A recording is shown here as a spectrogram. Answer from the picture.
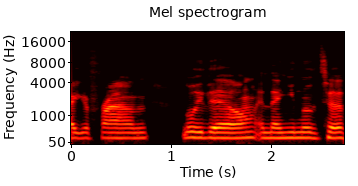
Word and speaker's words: Louisville: It's Louisville, not Louisville.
